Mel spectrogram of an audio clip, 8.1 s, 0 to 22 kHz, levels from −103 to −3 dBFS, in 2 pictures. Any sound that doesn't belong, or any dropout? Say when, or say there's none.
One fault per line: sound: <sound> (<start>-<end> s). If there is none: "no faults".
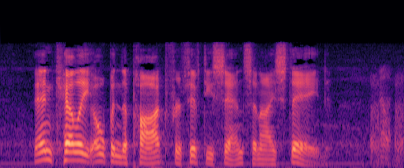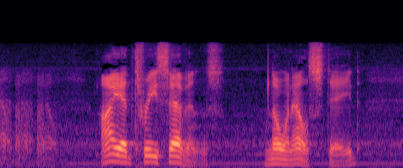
sound: laugh (3.7-4.6 s)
